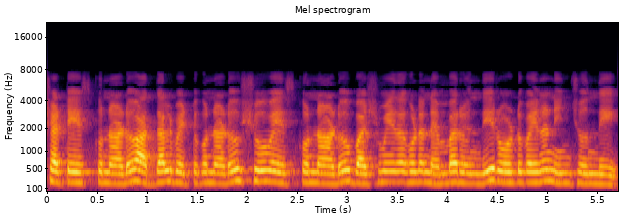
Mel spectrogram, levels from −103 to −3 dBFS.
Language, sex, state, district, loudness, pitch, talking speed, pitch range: Telugu, female, Andhra Pradesh, Sri Satya Sai, -18 LUFS, 210 Hz, 145 wpm, 195-220 Hz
